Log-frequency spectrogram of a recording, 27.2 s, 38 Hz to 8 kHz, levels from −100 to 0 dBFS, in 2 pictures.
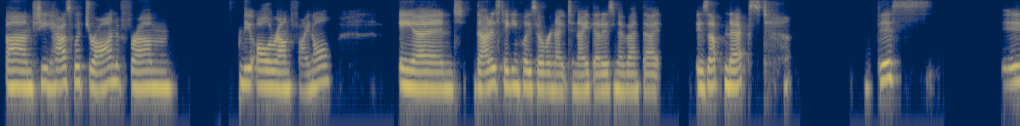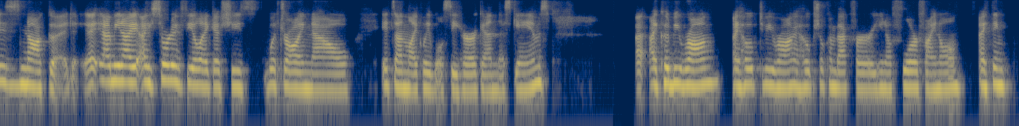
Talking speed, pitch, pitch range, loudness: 155 wpm, 200 Hz, 185-215 Hz, -26 LUFS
